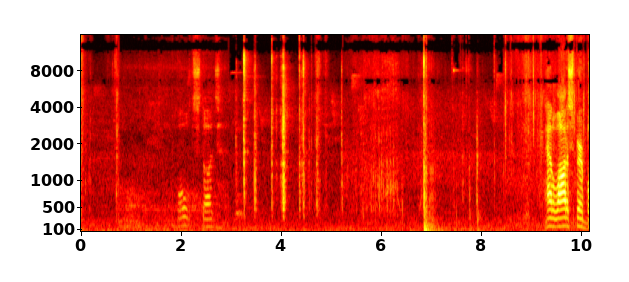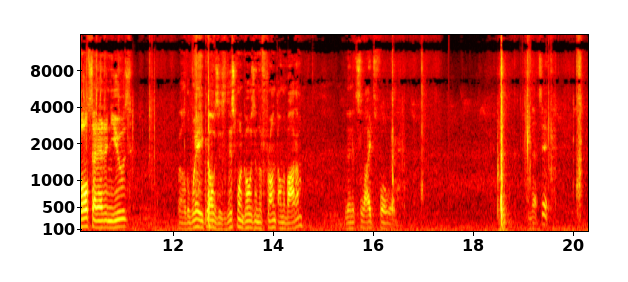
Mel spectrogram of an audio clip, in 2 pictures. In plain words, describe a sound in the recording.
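A plastic case knocks and clicks against a motorcycle.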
